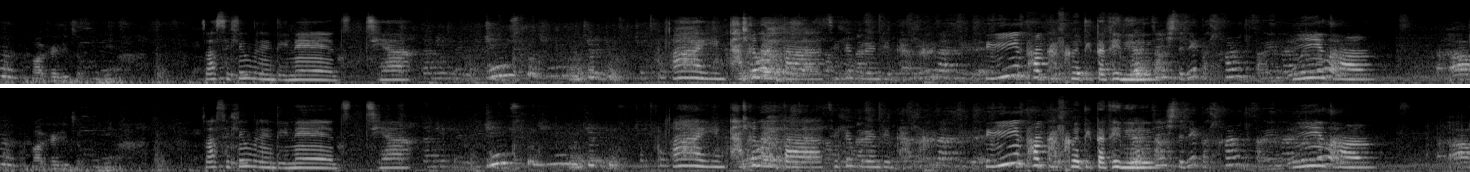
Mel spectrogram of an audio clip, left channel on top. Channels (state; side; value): normal; both; correlation 0.65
